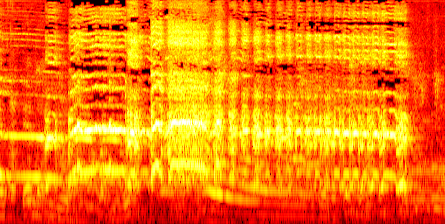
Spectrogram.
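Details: Kukuak Balenggek rooster, a chicken endemic to Solok, West Sumatra. It crows loudly with stepped, clear harmonic syllables that break into a rapid pulsing, stuttering tail. Other roosters and background noise are faintly audible.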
